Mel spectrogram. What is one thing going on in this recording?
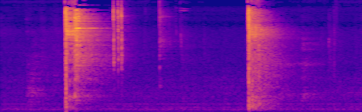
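A revolver fires two loud shots that ring out in an echoing hall.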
